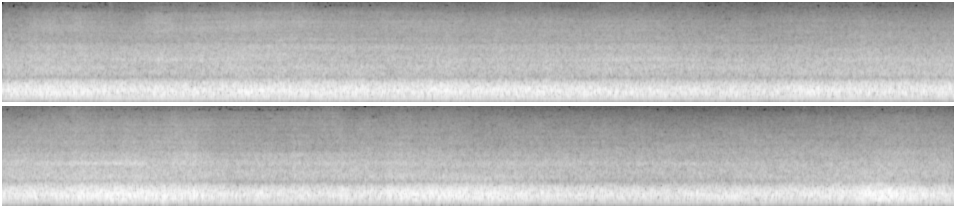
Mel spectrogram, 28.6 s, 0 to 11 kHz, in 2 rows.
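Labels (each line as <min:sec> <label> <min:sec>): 0:00.0 Surf noise with a fishing boat engine in the distance. 0:28.6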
